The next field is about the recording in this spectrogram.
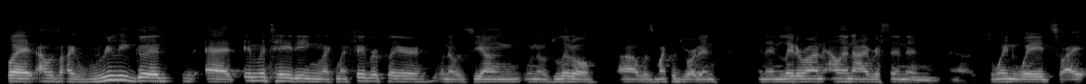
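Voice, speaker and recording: A man's voice: medium pitch, darkish tone. Man, dancer being interviewed, casual rambling talk, lots of fillers, muffled lo-fi audio. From United States, raised in Hawaii. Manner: rambling, many fillers and restarts. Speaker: choreographer and dancer, guest. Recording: dull lo-fi sound.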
